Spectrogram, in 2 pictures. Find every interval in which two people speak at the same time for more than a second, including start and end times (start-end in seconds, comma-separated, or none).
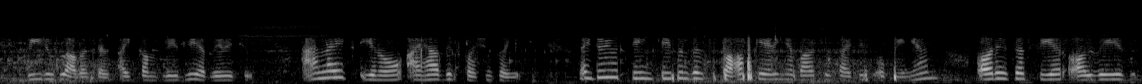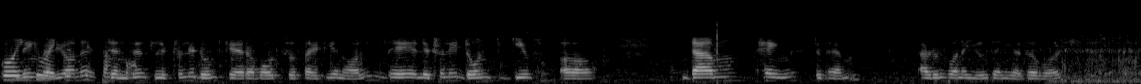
11.6-12.8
